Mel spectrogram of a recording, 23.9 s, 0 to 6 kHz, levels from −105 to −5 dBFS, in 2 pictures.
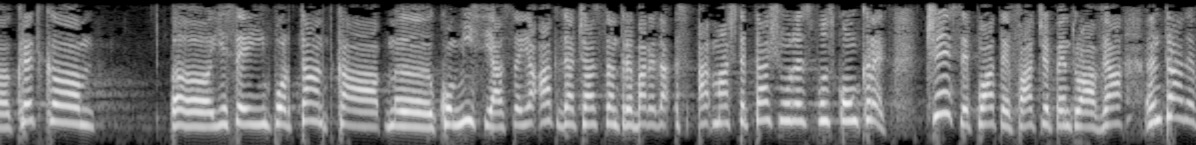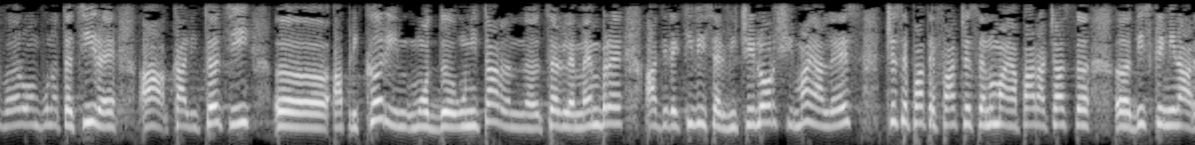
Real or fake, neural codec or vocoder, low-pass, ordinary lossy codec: real; none; 5.4 kHz; none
